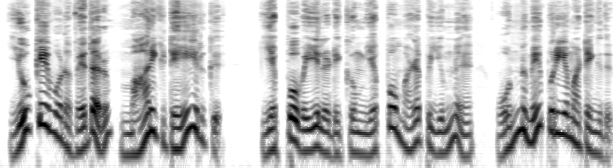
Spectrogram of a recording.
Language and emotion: Tamil, surprised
